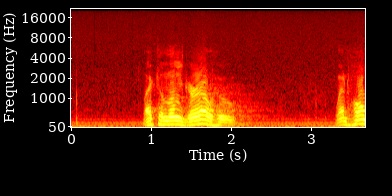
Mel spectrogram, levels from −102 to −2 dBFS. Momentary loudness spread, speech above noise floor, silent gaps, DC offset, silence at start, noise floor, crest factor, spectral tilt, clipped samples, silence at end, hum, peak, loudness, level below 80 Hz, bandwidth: 12 LU; 26 dB; none; under 0.1%; 0.05 s; -47 dBFS; 18 dB; -9.5 dB/octave; under 0.1%; 0 s; none; -6 dBFS; -22 LUFS; -48 dBFS; 16.5 kHz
